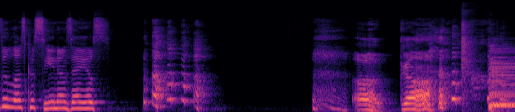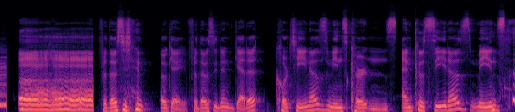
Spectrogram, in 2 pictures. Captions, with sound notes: [Laughter] Oh, God! [Laughter] Ugh! For those who didn't... Okay, for those who didn't get it, "cortinas" means curtains. And "cocinas" means...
